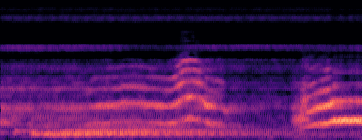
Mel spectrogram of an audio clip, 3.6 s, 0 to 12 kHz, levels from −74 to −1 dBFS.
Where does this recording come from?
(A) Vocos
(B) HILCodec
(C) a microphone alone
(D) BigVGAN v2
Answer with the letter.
A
